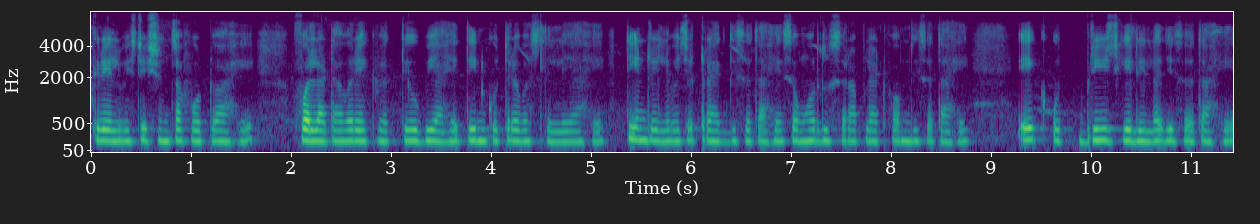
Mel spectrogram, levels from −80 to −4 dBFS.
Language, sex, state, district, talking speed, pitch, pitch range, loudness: Marathi, female, Maharashtra, Pune, 165 wpm, 185 Hz, 180-195 Hz, -32 LUFS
